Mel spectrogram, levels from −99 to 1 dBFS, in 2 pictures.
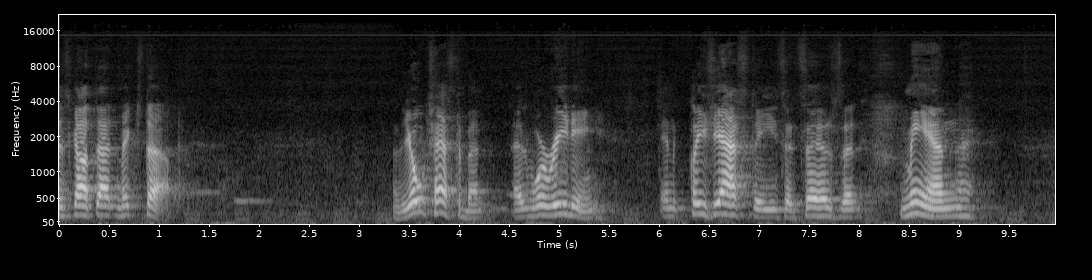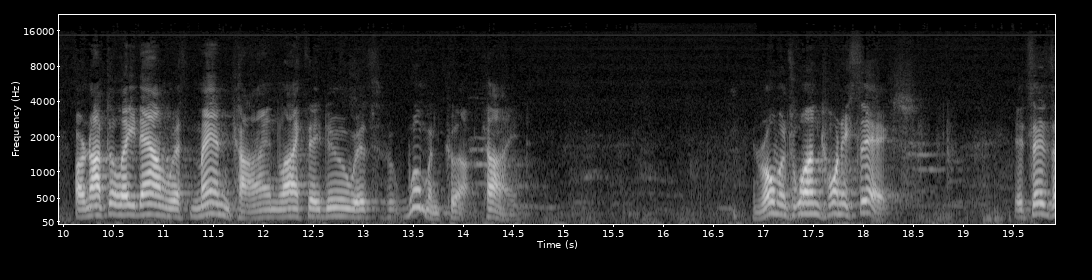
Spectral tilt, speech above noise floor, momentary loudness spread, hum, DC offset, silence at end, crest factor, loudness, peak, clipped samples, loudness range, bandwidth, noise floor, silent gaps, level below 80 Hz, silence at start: -6 dB/octave; 36 dB; 20 LU; none; under 0.1%; 0 s; 24 dB; -27 LUFS; -4 dBFS; under 0.1%; 9 LU; 16 kHz; -63 dBFS; none; -74 dBFS; 0 s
